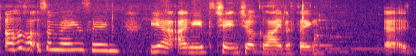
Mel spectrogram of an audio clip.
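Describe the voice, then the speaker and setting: Fairly high-pitched and very animated, this woman's voice has a darkish tone and a moderate pace. She's a streamer giving relaxed, conversational commentary as she plays, reasoning aloud and reacting vividly, over faint game music in a slightly dull recording.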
